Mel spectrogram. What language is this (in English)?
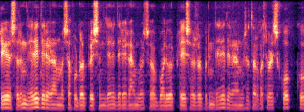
Nepali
